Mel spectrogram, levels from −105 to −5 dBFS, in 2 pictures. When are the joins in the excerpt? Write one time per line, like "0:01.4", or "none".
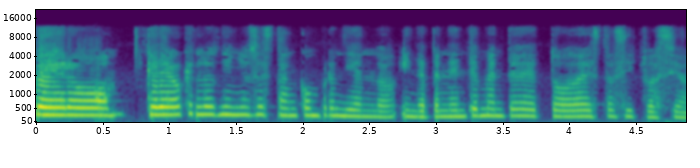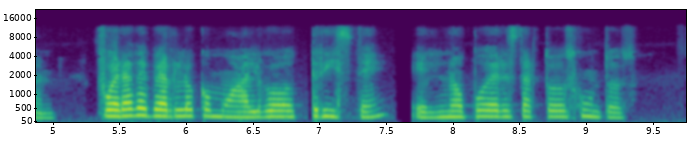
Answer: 0:01.2
0:05.2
